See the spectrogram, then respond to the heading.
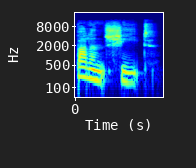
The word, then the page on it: balance sheet: British English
